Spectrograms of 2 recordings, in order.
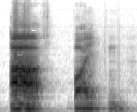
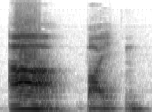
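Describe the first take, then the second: Both takes have the same delivery.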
